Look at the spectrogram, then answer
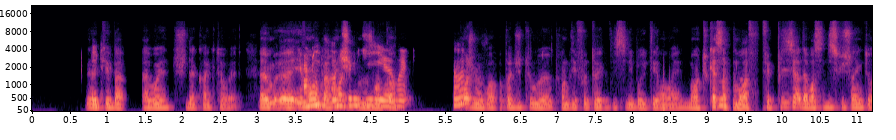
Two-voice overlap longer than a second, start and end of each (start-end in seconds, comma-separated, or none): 3.6-5.0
